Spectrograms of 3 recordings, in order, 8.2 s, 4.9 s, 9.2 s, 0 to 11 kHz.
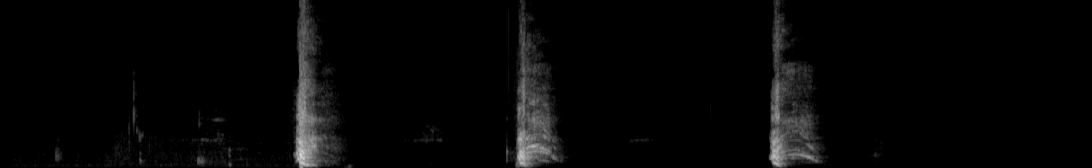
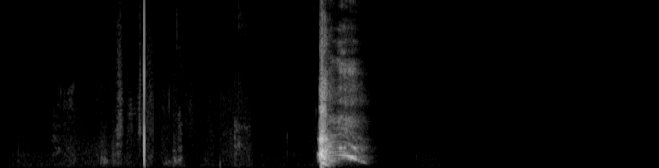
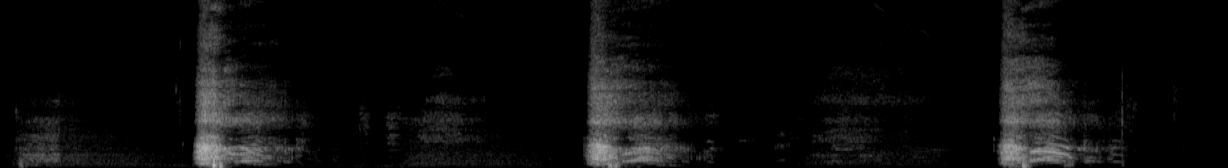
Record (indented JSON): {
  "three_cough_length": "8.2 s",
  "three_cough_amplitude": 32768,
  "three_cough_signal_mean_std_ratio": 0.16,
  "cough_length": "4.9 s",
  "cough_amplitude": 32768,
  "cough_signal_mean_std_ratio": 0.14,
  "exhalation_length": "9.2 s",
  "exhalation_amplitude": 23164,
  "exhalation_signal_mean_std_ratio": 0.29,
  "survey_phase": "beta (2021-08-13 to 2022-03-07)",
  "age": "65+",
  "gender": "Female",
  "wearing_mask": "No",
  "symptom_none": true,
  "smoker_status": "Ex-smoker",
  "respiratory_condition_asthma": false,
  "respiratory_condition_other": false,
  "recruitment_source": "REACT",
  "submission_delay": "2 days",
  "covid_test_result": "Negative",
  "covid_test_method": "RT-qPCR",
  "influenza_a_test_result": "Negative",
  "influenza_b_test_result": "Negative"
}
